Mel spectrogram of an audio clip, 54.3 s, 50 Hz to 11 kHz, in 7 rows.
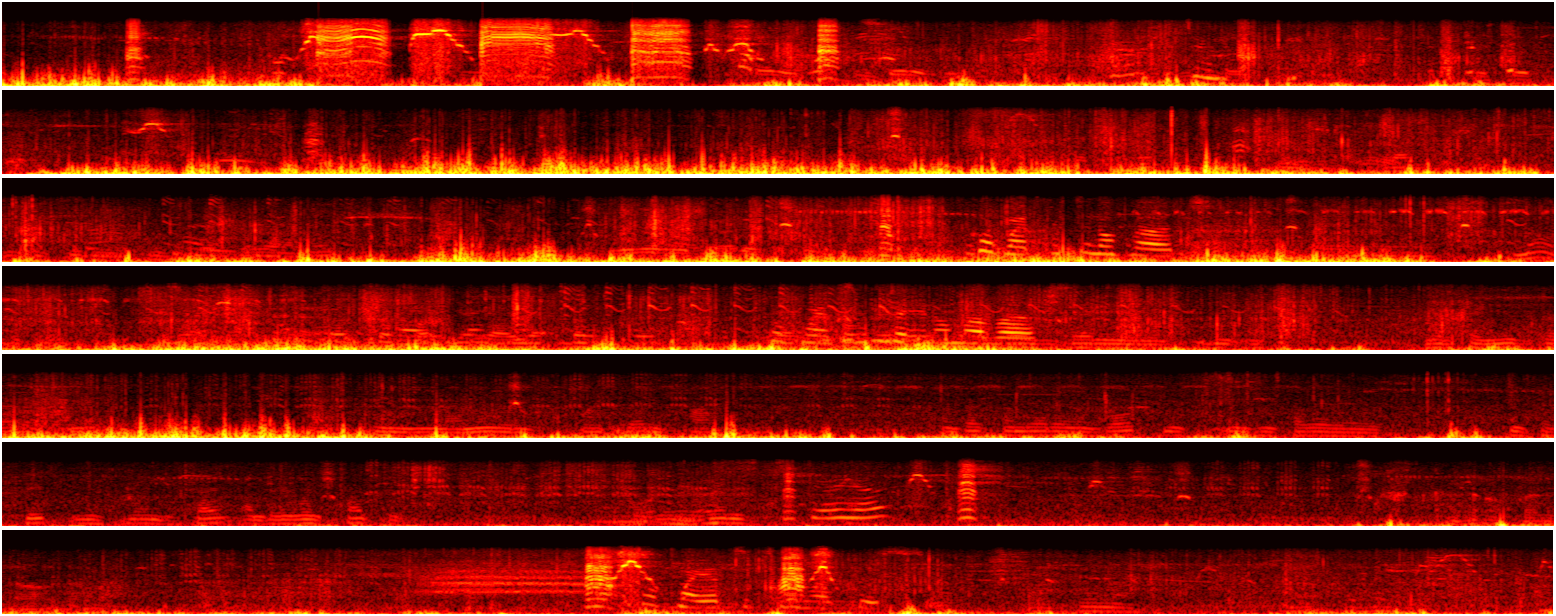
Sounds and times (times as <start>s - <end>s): Bird: 0.3s - 9.9s, 13.9s - 31.5s, 32.2s - 54.3s.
